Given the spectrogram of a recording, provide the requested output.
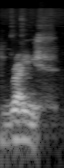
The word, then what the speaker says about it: wrath: When he keeps repeating wrath, pronounced wraith, after he starts babbling incoherently again, Dr.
